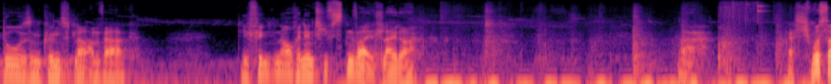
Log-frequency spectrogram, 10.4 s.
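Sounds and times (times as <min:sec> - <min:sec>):
speech: 0:00.0 - 0:01.8, 0:03.0 - 0:05.3, 0:08.5 - 0:08.8, 0:09.8 - 0:10.3
footsteps walking beneath a concrete tower: 0:04.7 - 0:10.3.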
